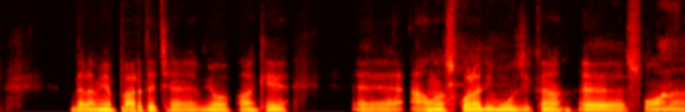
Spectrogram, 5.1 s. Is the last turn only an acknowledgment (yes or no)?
yes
